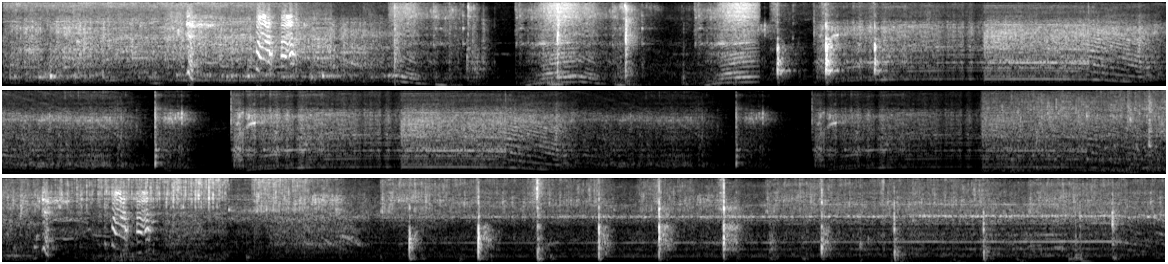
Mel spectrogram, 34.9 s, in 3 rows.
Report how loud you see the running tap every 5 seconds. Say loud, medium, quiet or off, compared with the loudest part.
loud, off, off, off, medium, medium, quiet.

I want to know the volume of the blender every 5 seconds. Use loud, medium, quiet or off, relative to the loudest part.
loud, loud, loud, medium, quiet, quiet, medium.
